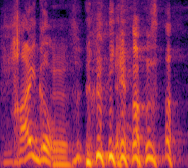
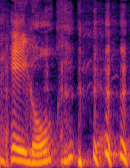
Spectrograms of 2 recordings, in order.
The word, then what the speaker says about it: Hegel: Well, you know, the Hungarian and German really do get pissed off when people mis mispronounce these. It's exactly Higgel. Not Hegel.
